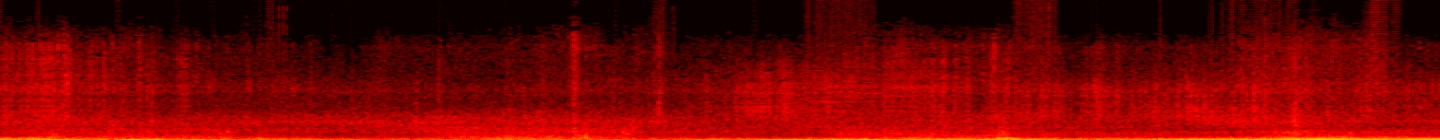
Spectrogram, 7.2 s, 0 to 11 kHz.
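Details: Honda S2000 after fixing a misfire at higher rpm (oil found): deep engine rumble swells smoothly with road noise and climbs steadily in pitch under load, pulling cleanly into VTEC without stumbling.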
